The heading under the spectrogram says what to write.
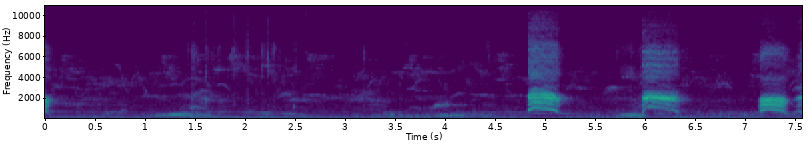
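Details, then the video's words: Crows squabbling over food give three harsh, loud caws spaced about a second apart toward the end, over a background of softer chirps from other birds. "Kaka sound and noises of Crow birds"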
